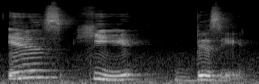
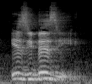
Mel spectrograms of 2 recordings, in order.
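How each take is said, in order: First: Each word is said slowly and separately. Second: The words are said quickly and run together.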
